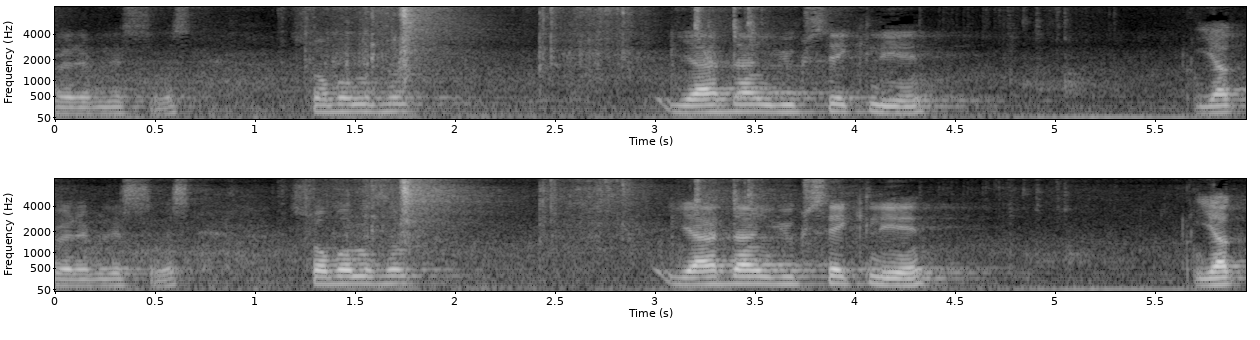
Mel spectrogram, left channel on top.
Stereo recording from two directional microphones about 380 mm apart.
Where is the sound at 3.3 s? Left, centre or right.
Right.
